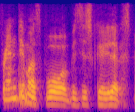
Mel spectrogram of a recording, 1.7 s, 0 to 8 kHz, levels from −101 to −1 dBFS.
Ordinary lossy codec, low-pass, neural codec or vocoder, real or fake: MP3, 64 kbps; 7.2 kHz; codec, 16 kHz in and 24 kHz out, 0.4 kbps, LongCat-Audio-Codec, fine tuned four codebook decoder; fake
